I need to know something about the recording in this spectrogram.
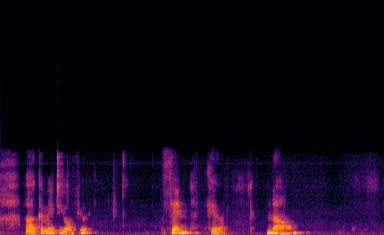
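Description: A young woman speaks calmly and clearly close by.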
